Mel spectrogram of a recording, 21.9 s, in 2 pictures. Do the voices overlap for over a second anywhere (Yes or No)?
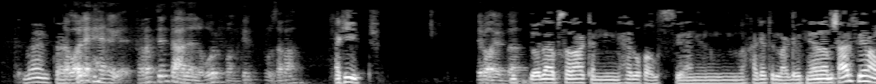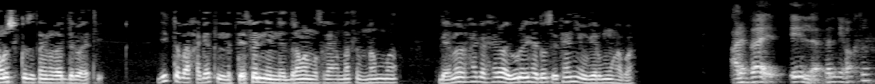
No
